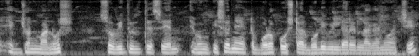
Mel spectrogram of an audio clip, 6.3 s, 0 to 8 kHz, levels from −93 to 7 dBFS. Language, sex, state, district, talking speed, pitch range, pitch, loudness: Bengali, male, Assam, Hailakandi, 125 wpm, 120-140 Hz, 130 Hz, -16 LUFS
